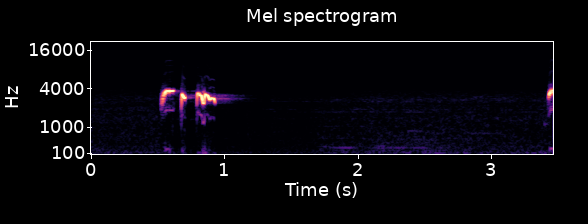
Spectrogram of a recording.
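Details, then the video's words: A sooty-headed bulbul in full voice, played to coax quiet bulbuls into replying, gives one brief liquid phrase of three fast slurred whistles, then silence until another phrase begins at the end. "Suara Burung Kutilang Gacor Siap Buat Pancingan Jadikan Kutilang Malas Ikut Nyaut"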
